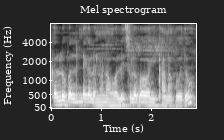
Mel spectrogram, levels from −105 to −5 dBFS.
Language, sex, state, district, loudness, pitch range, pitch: Kannada, male, Karnataka, Bangalore, -14 LUFS, 110-120 Hz, 115 Hz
